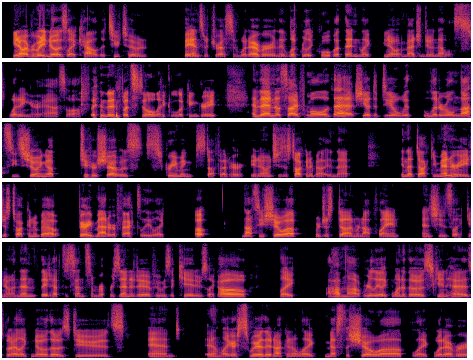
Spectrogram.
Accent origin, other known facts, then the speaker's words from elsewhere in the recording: New Jersey, United States; I grew up in North Jersey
